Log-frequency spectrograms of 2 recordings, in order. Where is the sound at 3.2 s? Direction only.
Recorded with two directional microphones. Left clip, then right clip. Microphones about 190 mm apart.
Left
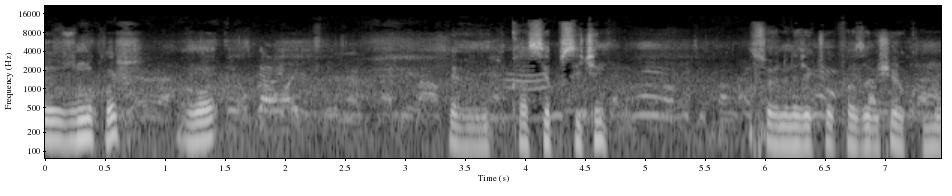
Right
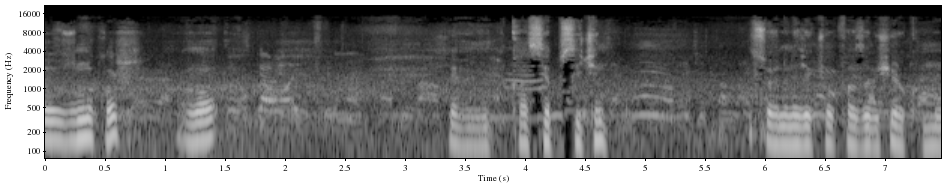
10° right (ahead or behind).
